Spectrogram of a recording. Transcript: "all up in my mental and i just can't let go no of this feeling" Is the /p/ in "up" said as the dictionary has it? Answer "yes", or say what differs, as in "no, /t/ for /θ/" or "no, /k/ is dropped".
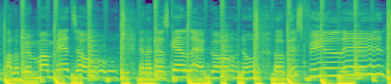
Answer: no, /b/ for /p/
